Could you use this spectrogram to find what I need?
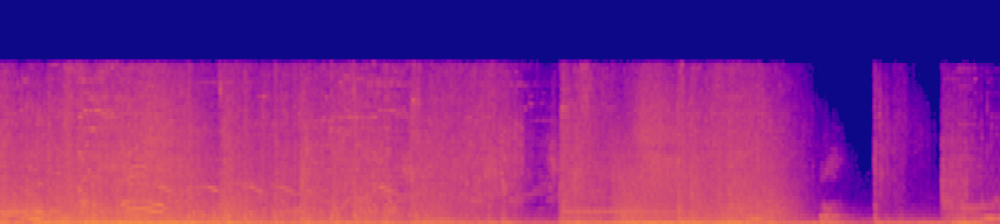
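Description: Fiery spell effects roar and crackle in a game battle.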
